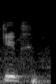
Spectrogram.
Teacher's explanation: تا میں بھی قلقلہ نہیں ہوگا کیونکہ تا کے اوپر جزم تو ہے لیکن حروف قلقلہ میں سے نہیں ہے۔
